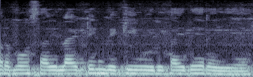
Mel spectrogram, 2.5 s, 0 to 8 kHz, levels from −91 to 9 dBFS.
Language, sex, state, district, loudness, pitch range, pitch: Hindi, male, Haryana, Charkhi Dadri, -11 LUFS, 135-145 Hz, 140 Hz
